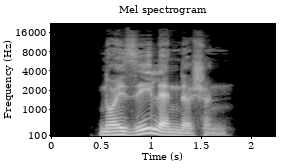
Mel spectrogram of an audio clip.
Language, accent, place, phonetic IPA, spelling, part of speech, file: German, Germany, Berlin, [nɔɪ̯ˈzeːˌlɛndɪʃn̩], neuseeländischen, adjective, De-neuseeländischen.ogg
- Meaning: inflection of neuseeländisch: 1. strong genitive masculine/neuter singular 2. weak/mixed genitive/dative all-gender singular 3. strong/weak/mixed accusative masculine singular 4. strong dative plural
